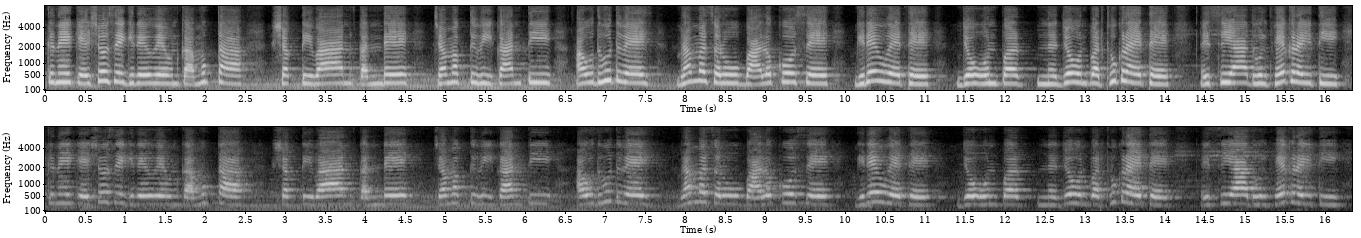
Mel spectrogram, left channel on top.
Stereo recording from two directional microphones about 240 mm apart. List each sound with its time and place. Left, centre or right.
0.0 s a woman's voice: left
